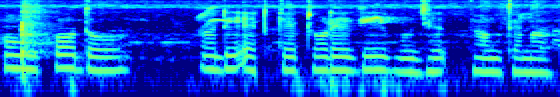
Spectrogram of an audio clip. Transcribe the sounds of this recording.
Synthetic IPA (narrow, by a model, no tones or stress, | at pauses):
ɔŋkɔd̪ɔ | əɖiʔɛʈkɛʈɔɽɛɡɛbud͡ʒʱət̪̚ˀɡant̪ana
